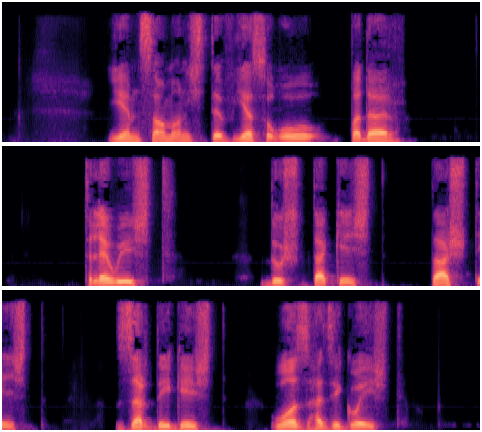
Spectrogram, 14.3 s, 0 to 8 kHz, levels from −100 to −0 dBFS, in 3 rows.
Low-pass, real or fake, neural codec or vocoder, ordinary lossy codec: 7.2 kHz; fake; codec, 16 kHz, 1 kbps, X-Codec, HuBERT features, trained on LibriSpeech; MP3, 48 kbps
